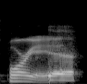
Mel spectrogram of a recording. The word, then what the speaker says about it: Poirier: be like, why don't you guys correct his pronunciation? So I'm like, how I'm saying it? It's Poirier. Yeah. Poirier.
